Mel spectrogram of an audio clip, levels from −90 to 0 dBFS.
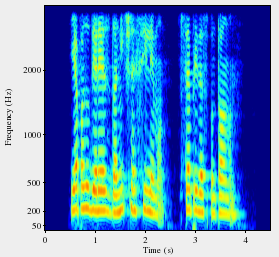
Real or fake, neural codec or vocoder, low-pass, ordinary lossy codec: real; none; 3.6 kHz; none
